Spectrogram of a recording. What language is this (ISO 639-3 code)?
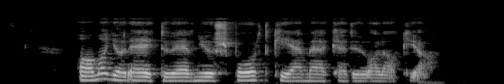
hun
